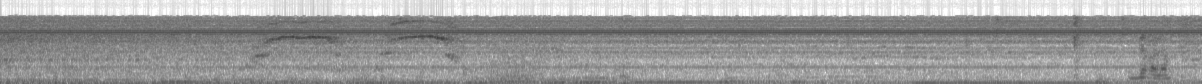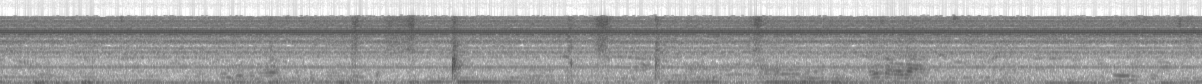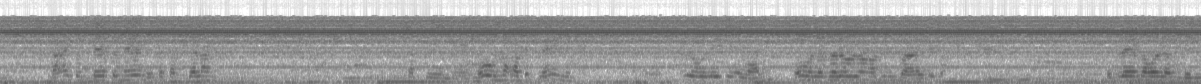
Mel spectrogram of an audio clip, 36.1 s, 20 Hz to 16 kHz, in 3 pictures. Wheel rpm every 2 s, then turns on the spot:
0, 0, 0, 0, 0, 0, 0, 0, 0, 0, 0, 0, 0, 0, 0, 0, 0, 0.
none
